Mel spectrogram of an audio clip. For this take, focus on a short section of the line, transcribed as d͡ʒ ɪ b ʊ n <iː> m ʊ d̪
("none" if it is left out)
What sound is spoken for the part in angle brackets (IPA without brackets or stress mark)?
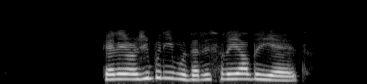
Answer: iː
